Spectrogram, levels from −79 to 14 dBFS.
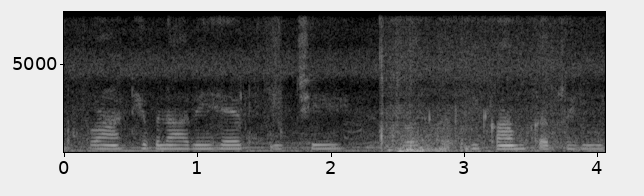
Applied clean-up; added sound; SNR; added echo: none; Cricket / Waves, surf; 3 dB; none.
